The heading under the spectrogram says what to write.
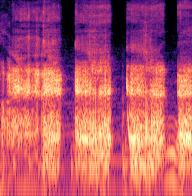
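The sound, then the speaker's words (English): Heavy, harsh screeching of a large ratchet being turned atop the uppermost platform of an observatory chamber, shifting the mechanism slightly, coming in about four loud, rasping bursts separated by brief pauses, with a coarse, growl-like grinding texture. “He gets underneath and does some tweaks, shifts over and grabs and turns a large ratchet. You see it kind of shift a little bit with this heavy kind of screeching.”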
